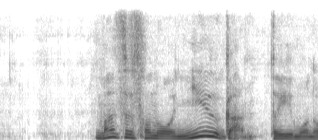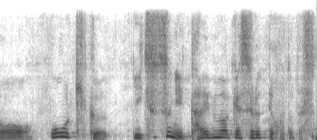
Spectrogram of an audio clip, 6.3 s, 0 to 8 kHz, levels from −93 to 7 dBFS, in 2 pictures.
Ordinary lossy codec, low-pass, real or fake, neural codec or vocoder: none; 7.2 kHz; fake; codec, 16 kHz, 4.8 kbps, FACodec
